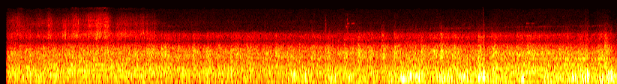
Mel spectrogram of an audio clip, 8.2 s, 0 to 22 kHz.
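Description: Approaching freight train led by a GE AC4400CW diesel locomotive: a steady rumble of engines and wheels, with knocks of the wheels on the rails growing louder over the last few seconds as it nears.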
